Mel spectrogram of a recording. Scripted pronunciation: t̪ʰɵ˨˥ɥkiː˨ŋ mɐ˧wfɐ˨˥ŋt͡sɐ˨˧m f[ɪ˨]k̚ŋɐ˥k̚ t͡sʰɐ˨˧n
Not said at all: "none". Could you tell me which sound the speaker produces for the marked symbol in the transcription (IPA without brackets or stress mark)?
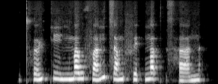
ɪ˧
